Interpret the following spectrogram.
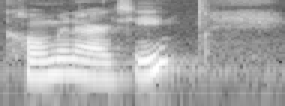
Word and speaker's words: Comirnaty: i actually looked it up and it is pronounced common arty and the name actually comes from several pieces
